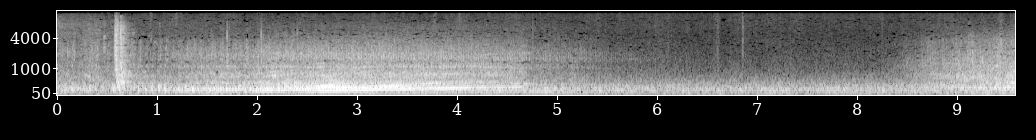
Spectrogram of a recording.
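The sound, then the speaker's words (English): A car engine rumbles as the car pulls up, its pitch climbing as it revs for a few seconds before settling into a low idle. A brief click sounds near the start, and no one speaks. “We'd better put the car away”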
